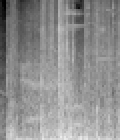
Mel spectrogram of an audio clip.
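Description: Rapid burst of video-game gunfire, close and loud, a dense rattle of shots lasting about a second.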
